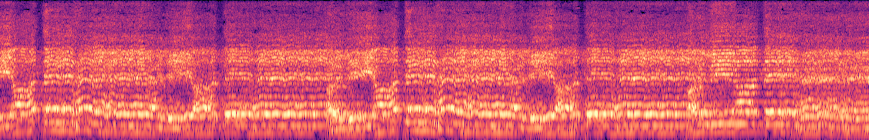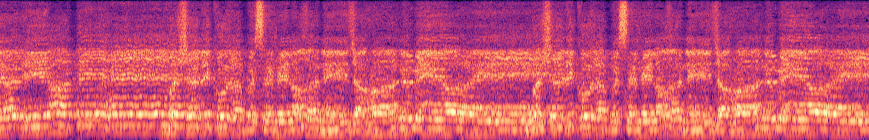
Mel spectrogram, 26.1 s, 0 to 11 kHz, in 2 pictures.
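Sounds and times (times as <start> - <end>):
voices chanting held notes: 0.0 - 26.0.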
